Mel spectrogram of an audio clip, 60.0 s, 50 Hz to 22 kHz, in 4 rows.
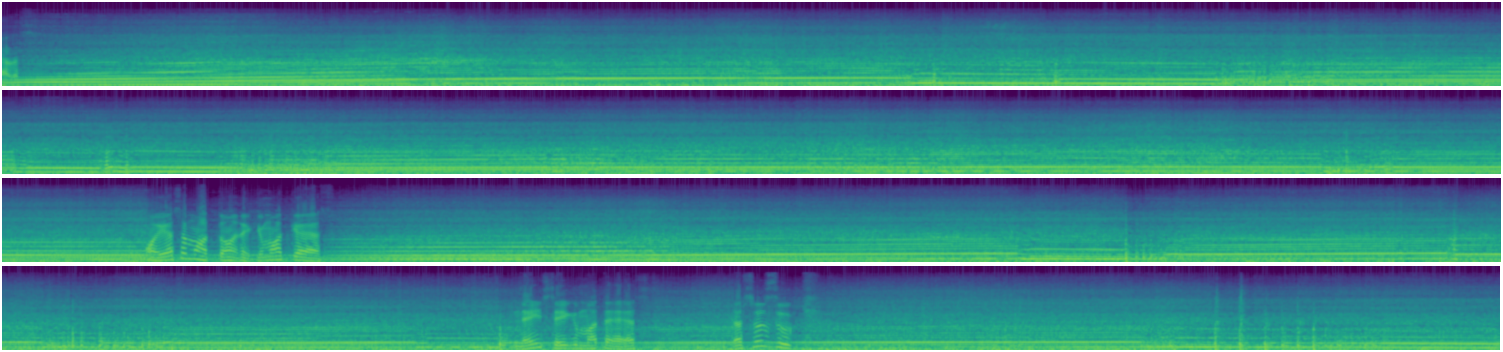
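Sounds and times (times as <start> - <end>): motorcycle engine: 0.0 - 59.9
wind rush: 40.1 - 59.9.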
